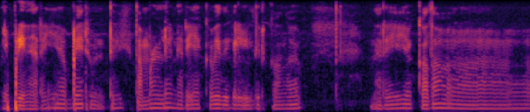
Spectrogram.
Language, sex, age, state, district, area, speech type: Tamil, male, 45-60, Tamil Nadu, Ariyalur, rural, spontaneous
